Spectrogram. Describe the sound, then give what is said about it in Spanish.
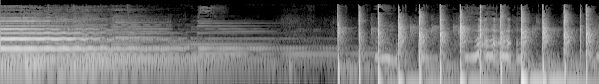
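A studio audience behind glass applauds as a song's sustained tones fade out, breaking into many sharp, evenly spaced hand claps that form a steady, brisk rhythm. “Del otro lado de, o sea, de la pecera, está ovacionándolos.”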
